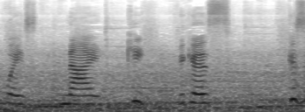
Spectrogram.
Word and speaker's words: Nike: busca Nike shoes the correct way to pronounce this brand name is Nike but that's very American if you travel abroad people would say naik but the right ways night key because this it's just the way it's pronounced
